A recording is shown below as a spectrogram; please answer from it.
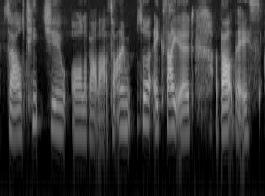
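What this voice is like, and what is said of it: Excited voice. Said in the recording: “I'm sure you can hear from my voice.”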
